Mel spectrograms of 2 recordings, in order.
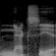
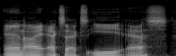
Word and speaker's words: Nixxes: They also got, let me pull it up, Nexia. I want to say it right. Nixes software, Nixxes software.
